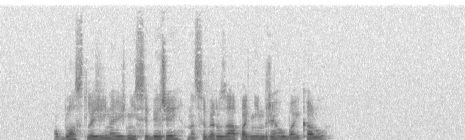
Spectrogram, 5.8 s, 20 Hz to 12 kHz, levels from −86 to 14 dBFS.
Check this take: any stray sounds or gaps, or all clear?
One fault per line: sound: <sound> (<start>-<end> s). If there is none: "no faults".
no faults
